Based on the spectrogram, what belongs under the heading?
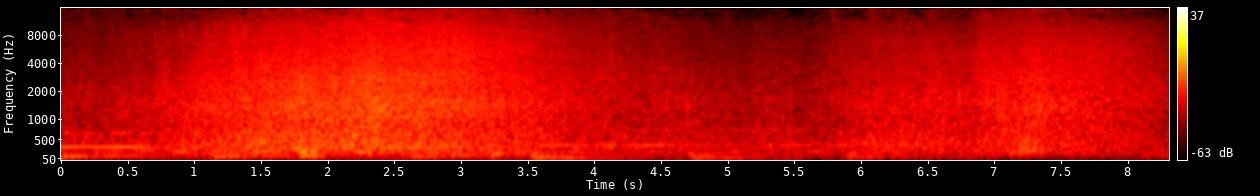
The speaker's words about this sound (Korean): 겨울바다는 심하게 몸살을 앓는다. 검은 수면은 끊임없이 들썩거리고 파도는 폭우를 집어삼킬 듯 거세게 일렁인다.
